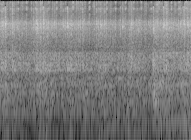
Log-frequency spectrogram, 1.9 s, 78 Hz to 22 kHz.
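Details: 2014 Nissan Altima, customer complaint of rough running and not wanting to idle, codes P0011 and P0014 pointing to cam phaser/valve timing control: uneven idle with faint irregular popping or stumble over the steady engine note.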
